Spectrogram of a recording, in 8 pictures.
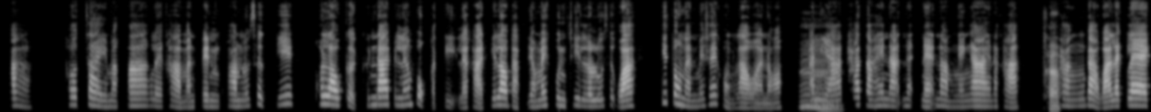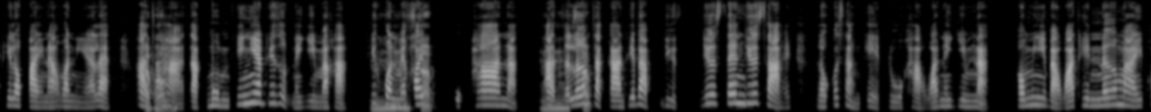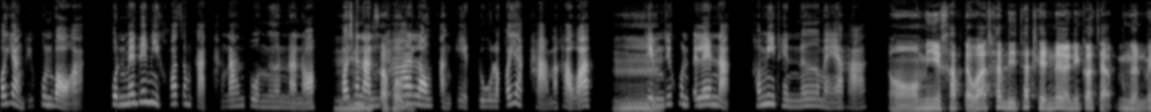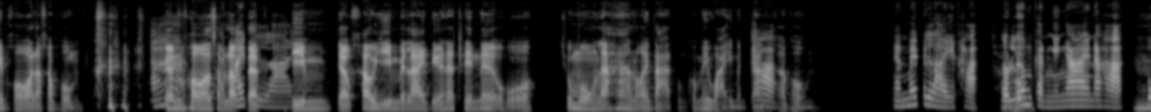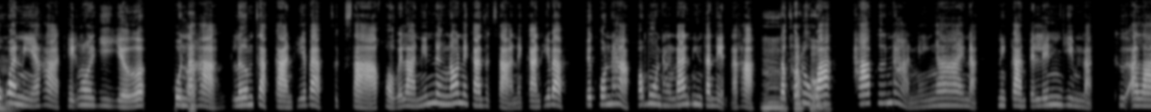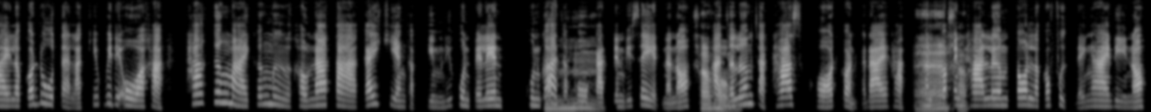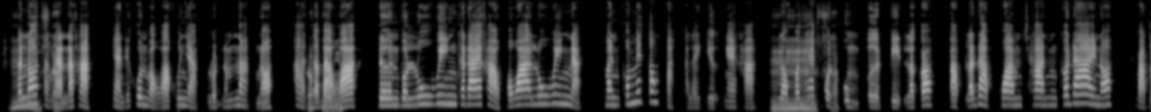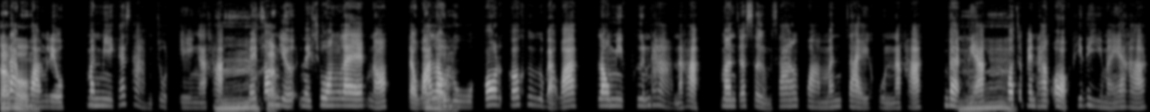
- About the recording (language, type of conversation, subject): Thai, advice, ฉันควรทำอย่างไรถ้ารู้สึกไม่มั่นใจที่จะไปยิมเพราะกังวลว่าคนจะมองหรือไม่รู้วิธีใช้อุปกรณ์?
- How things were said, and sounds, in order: chuckle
